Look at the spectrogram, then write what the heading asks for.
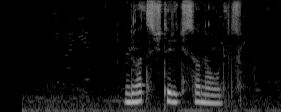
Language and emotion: Russian, neutral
